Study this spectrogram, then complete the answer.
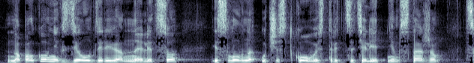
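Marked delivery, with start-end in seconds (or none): none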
